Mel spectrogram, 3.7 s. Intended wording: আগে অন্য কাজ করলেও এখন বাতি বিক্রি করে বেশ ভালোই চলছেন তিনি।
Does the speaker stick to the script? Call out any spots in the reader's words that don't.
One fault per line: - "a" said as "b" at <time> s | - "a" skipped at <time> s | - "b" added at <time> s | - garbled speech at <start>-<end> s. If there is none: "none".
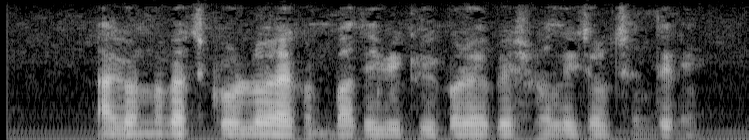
none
